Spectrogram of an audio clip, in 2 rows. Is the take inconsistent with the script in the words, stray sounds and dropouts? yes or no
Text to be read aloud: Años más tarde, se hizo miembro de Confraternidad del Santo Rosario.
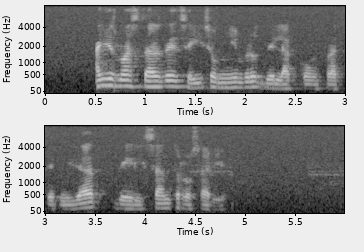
yes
